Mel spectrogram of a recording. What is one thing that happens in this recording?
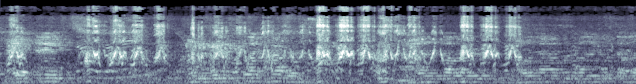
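Geese honk loudly close by.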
